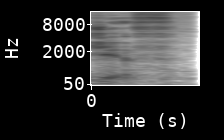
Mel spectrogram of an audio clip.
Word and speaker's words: GIF: go on the street more people will say gif over jif it's not peanut butter so to me it sounds like it's just that there are more people wrong than there are right in the pronunciation not that you know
